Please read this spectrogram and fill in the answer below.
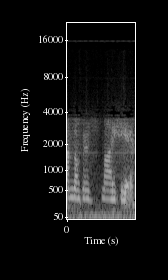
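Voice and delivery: normal talking voice

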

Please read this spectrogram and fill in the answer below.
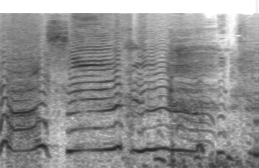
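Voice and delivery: very high, very loud screaming shout. Voicing a sorcerer who teleports up to grab a drifting ally: screaming. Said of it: "Suddenly a screaming sorcerer going".

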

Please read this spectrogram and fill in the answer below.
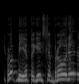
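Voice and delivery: very high-pitched put-on Scottish accent. Repeating a joke request in a put-on Scottish accent. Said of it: "Now I'm doing a Scot-".

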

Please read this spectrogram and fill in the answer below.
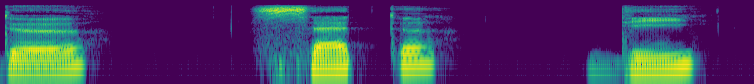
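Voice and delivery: very slow, careful French, each word drawn out. Showing listeners how to say a French phrase, very slow. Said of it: "say very slowly".

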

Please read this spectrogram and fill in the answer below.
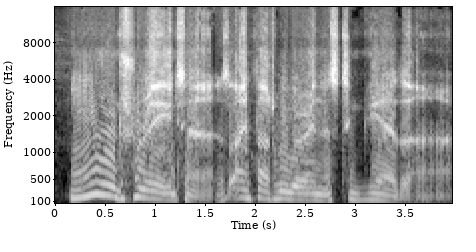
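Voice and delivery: put-on posh, wealthy gentleman's tone. Playing a character whose companions just believed Polly's lie, in a rich guy voice. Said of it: "Why did he change his voice to a rich guy?".

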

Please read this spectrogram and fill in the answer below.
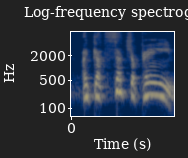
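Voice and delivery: hissed, high and drawn-out. Thomas, an engine with too much steam in his boiler, hissed. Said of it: "Thomas hissed".

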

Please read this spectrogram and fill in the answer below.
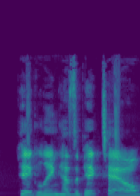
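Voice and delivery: jeering taunt. Peony mocks Pear Blossom, jeering. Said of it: "jeered Peony".

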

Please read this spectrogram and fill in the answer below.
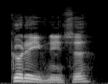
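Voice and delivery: harsh, gruff voice. Narrating a story as police dogs burst in and a voice speaks, gruff voice. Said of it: "said a gruff voice".

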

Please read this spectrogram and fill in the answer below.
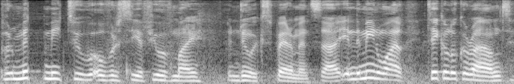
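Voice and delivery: put-on high-pitched Serbian-accented voice. A game character from Serbia speaks in a put-on Serbian accent. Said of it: "I don't know what accent he's doing".

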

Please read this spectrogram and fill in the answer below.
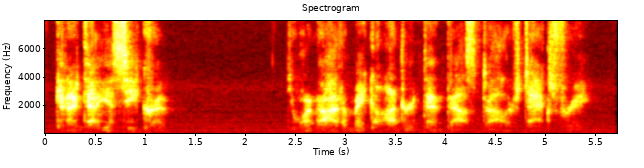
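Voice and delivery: speaking in a whisper. Teasing a secret to viewers: whispering. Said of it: "Why am I whispering?".

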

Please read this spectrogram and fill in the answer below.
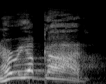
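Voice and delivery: put-on very high, impatient scream. Preaching about impatience with unanswered prayer: imitating someone screaming. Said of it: "some of us may be screaming".

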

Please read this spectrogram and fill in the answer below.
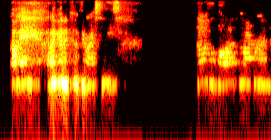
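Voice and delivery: breathless, puffing between words. A creator cooking on camera talks to viewers, out of breath. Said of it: "I'm out of breath".

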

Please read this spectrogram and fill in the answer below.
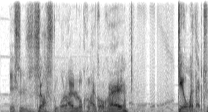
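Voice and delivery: strained, effortful put-on voice. Reading a game character's line aloud: voice-straining character voice. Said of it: "I'm gonna strain my voice by doing this".

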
